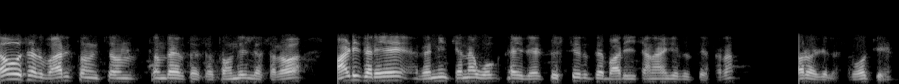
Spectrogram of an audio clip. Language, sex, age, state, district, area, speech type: Kannada, male, 60+, Karnataka, Kodagu, rural, conversation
